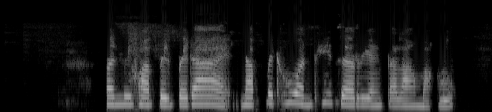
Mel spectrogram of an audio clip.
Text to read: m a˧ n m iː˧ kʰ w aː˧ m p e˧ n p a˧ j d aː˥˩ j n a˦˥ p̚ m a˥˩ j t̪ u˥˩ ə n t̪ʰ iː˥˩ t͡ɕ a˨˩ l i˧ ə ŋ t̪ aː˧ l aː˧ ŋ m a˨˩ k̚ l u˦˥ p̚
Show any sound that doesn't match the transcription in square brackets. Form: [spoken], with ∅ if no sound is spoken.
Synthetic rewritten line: m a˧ n m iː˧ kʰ w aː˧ m p e˧ n p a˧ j d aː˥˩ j n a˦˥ p̚ m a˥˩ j [t̪ʰ] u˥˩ ə n t̪ʰ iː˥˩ t͡ɕ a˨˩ [ɾ] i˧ ə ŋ t̪ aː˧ l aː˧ ŋ m a˨˩ k̚ l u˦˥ [k̚]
